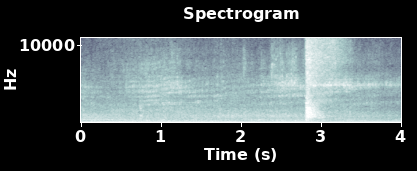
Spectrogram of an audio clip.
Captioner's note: cars driving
